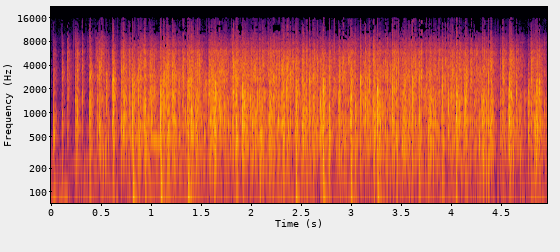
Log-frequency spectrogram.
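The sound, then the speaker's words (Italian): Applause from a dense crowd packed under a pergola at a country wine arbor in Spessa: a loud, continuous rattle of many hands with sharp individual claps standing out, and no voices. “Gli applausi provengono dal folto pubblico accalcato sotto la pergola ad una frasca, dispensatrice dei gagliardi vini di Spessa.”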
